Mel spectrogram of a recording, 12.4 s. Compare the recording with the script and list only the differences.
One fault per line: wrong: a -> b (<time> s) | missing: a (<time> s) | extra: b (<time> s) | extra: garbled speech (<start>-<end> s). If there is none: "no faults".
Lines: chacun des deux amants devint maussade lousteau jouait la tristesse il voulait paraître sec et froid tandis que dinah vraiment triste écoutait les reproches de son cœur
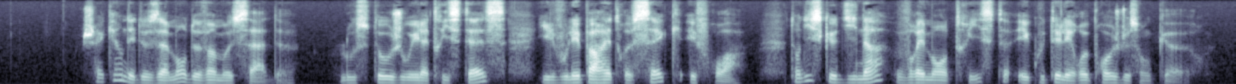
no faults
